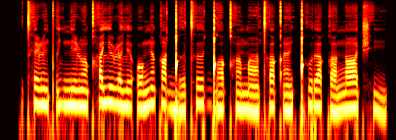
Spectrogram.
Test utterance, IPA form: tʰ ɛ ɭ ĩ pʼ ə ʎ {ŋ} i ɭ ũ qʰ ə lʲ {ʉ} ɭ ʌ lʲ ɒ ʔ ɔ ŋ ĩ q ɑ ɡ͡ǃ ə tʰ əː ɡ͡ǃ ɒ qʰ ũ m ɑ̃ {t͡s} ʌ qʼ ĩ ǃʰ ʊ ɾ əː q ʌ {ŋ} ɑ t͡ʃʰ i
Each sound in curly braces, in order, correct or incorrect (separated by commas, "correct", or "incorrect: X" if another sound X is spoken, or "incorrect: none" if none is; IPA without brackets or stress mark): incorrect: n, incorrect: u, incorrect: tʰ, correct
